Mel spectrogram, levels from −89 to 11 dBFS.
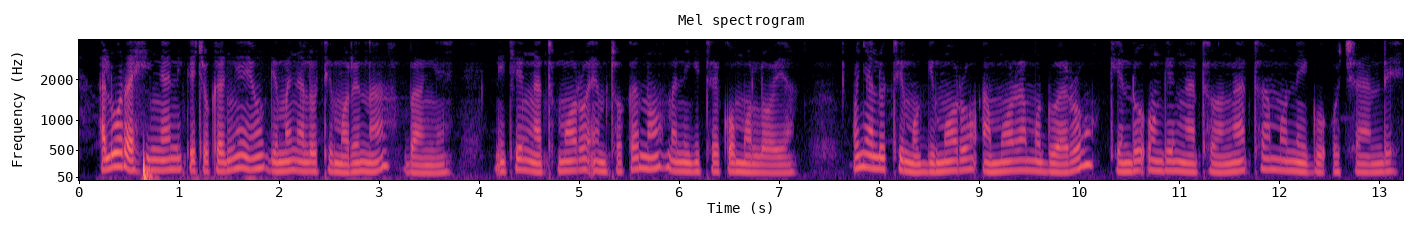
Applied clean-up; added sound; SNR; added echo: none; none; none; none.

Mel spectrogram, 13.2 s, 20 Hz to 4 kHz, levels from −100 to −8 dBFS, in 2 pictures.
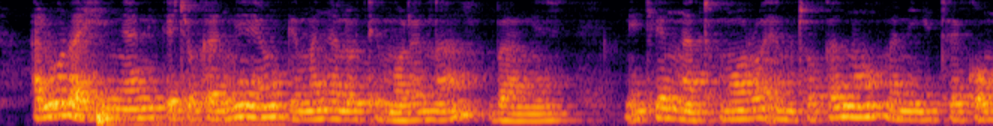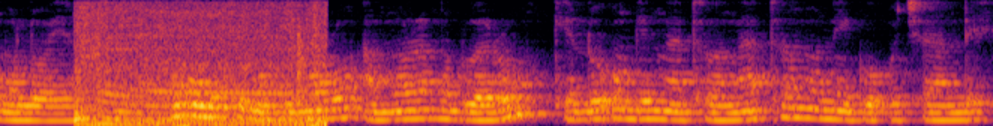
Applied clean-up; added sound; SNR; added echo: none; Engine / Mechanisms; 0 dB; reverberation time 0.7 s.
